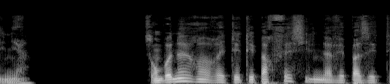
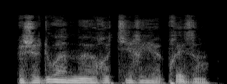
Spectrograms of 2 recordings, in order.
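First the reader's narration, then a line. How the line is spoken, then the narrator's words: Murmured. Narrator (French): murmura Philippe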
